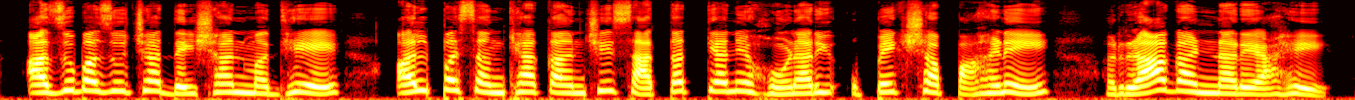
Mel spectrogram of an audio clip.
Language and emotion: Marathi, angry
